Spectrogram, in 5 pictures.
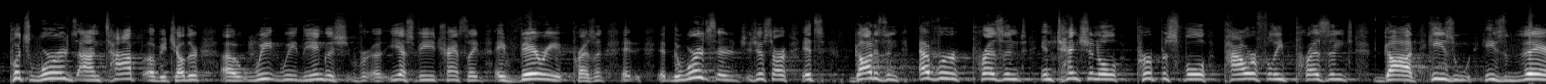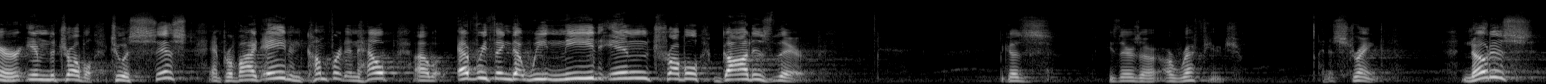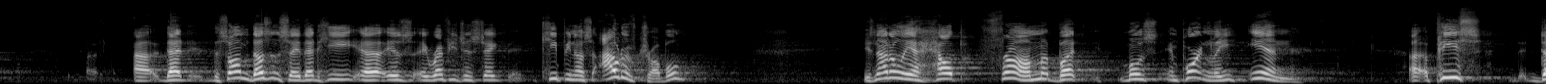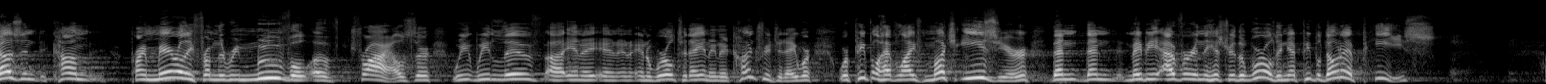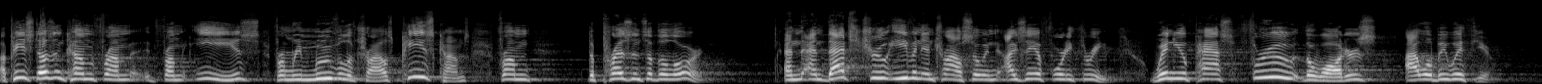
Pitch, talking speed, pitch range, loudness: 230 Hz, 150 wpm, 200-255 Hz, -19 LUFS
